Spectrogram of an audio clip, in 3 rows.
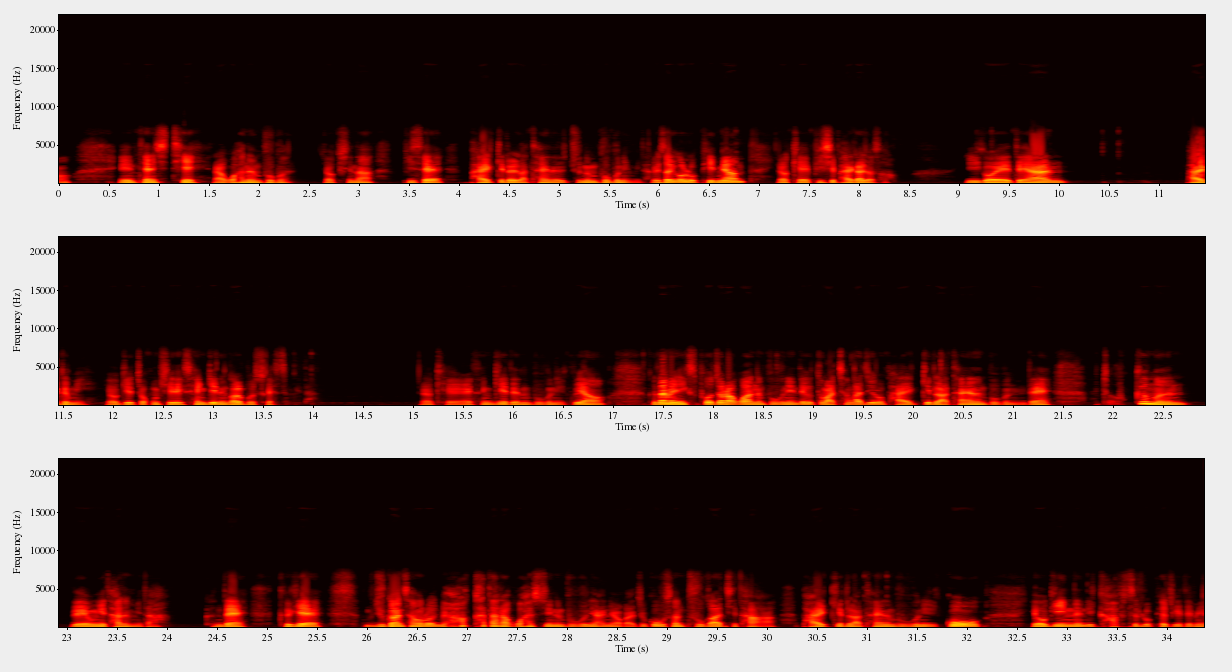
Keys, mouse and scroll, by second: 6.5 click, 9.1 click, 10.5 click, 11.1 click, 13.8 click, 17.2 click, 17.4 1, 19.0 Return, 19.6 click, 20.1 Return, 20.1 click, 20.1 1, 20.1 Return, 20.1 click, 20.1 1, 20.3 Return, 20.3 click, 20.3 1, 25.9 Return, 29.9 Return, 30.8 click, 30.9 Return, 31.0 click, 33.2 KP_1, 33.5 KP_0, 33.6 Return.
